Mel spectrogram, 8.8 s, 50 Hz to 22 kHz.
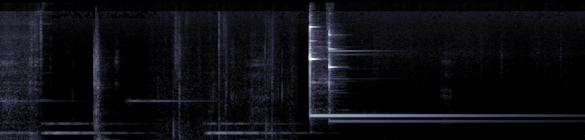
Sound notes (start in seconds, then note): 1.4 car door closes; 2.4 footsteps; 4.6 doorbell ding dong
